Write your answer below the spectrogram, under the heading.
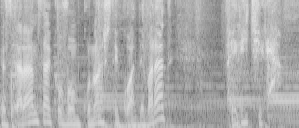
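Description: Man over clear music in the background. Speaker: radio host. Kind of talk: radio show intro. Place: studio. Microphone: studio mic.

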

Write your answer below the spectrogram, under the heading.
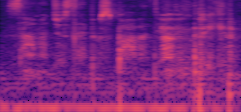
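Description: Over noticeable background noise, a soft-spoken woman whispers. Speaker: ASMR creator. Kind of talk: soft ASMR show-and-tell. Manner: soft ASMR whisper. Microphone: phone near.

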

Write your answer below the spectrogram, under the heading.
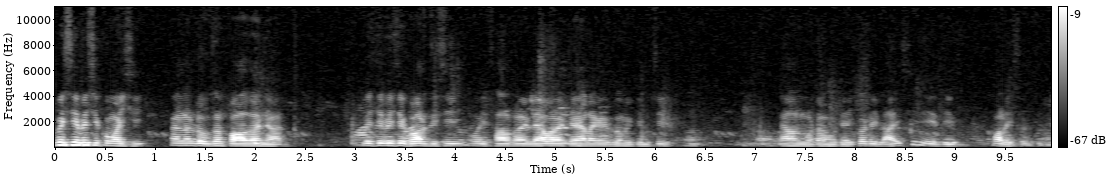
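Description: A man's fairly high voice varies in pitch in an ordinary way, with noticeable background noise behind it. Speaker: dairy farmer. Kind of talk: interview.

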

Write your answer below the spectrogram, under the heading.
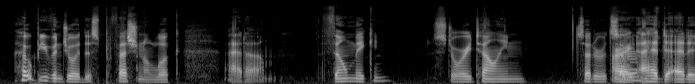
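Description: A man's bright, sharp voice with a dry sound, no echo, and a quiet background. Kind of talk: casual vlog chat. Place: home room. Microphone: headset.

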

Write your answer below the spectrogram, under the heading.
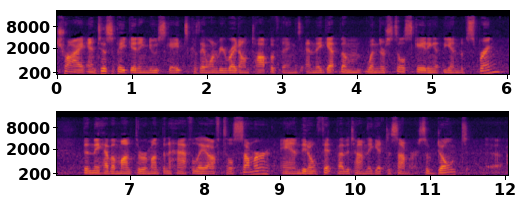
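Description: With noticeable background noise behind him, a man speaks very fast. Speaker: skating coach. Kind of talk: casual advice vlog. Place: home room. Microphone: phone near.

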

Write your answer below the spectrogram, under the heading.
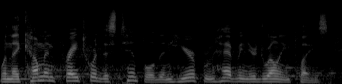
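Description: A man's very fast speech with ordinary pitch variation. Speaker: preacher. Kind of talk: sermon. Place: church.

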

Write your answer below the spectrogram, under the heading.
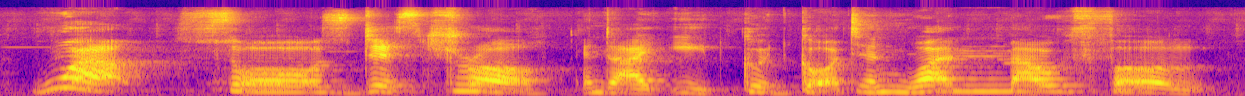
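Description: In a put-on character voice, a woman growls at a high pitch, speaking very slowly. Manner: mean, growling.

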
